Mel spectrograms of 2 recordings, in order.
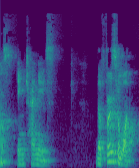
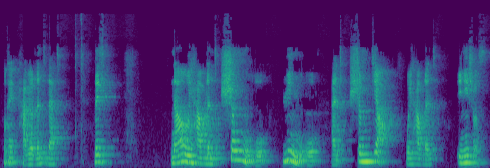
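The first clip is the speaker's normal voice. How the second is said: ordinary talk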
